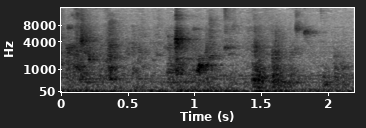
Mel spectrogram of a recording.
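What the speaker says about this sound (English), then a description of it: "I'm just going to kind of whoosh it around in the water that I've got here for now" A cooking utensil, apparently a pancake pan or tool, is swished around in water in a home kitchen, giving faint soft sloshing and gurgling splashes in brief irregular surges, without voices.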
